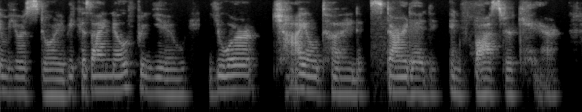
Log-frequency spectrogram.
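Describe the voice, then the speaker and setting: A woman's very deep, low-pitched voice at a very slow pace. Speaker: podcast host. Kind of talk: interview.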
